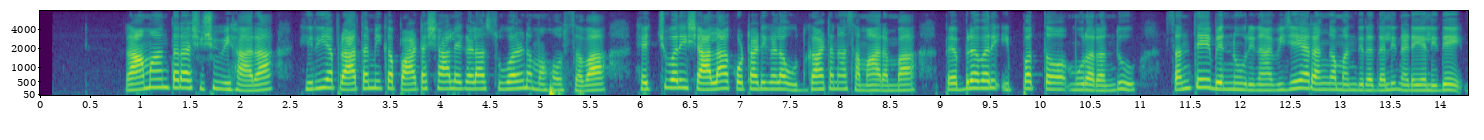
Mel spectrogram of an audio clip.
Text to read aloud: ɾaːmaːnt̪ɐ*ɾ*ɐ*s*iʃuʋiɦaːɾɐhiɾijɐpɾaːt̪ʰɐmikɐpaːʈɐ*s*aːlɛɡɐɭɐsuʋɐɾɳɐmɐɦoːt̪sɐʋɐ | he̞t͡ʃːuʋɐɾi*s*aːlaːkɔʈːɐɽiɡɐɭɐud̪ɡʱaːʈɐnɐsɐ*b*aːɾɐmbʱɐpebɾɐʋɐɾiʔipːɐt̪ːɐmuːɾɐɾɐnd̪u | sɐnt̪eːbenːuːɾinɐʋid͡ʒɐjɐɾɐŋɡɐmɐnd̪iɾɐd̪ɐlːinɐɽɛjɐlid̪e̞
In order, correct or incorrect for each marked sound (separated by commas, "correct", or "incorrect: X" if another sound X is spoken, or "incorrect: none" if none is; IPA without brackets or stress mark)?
correct, incorrect: ʃ, incorrect: ʃ, incorrect: ʃ, incorrect: m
